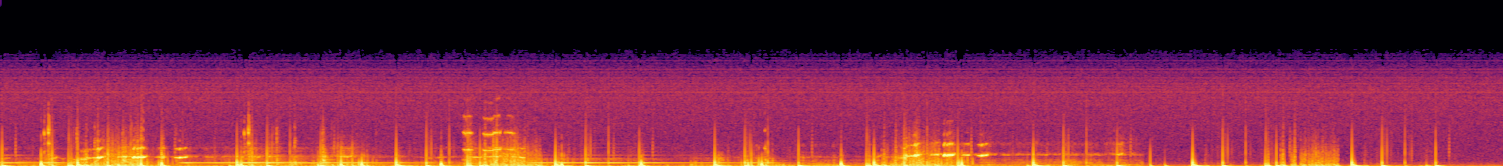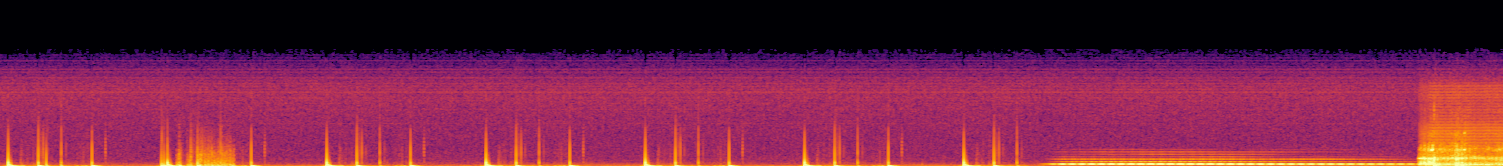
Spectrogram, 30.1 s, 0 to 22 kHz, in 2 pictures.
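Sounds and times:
low sharp thumps: 0.0s - 14.5s, 15.1s - 17.7s, 18.3s - 19.3s, 19.9s - 20.9s, 23.1s - 25.7s.

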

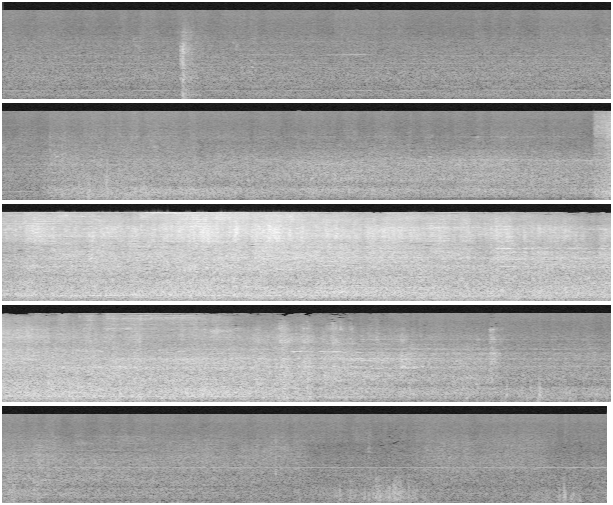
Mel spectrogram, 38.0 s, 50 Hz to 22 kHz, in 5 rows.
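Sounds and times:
electric train passing: 0.0s - 38.0s
railway station rumble: 0.0s - 38.0s
faint hiss: 29.5s - 38.0s.

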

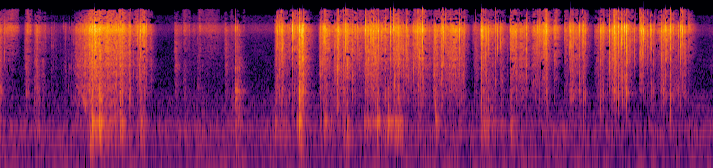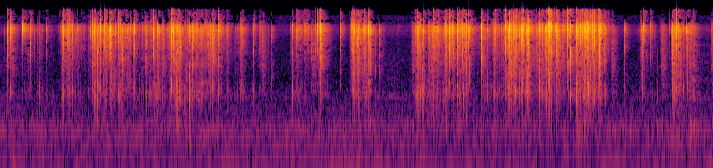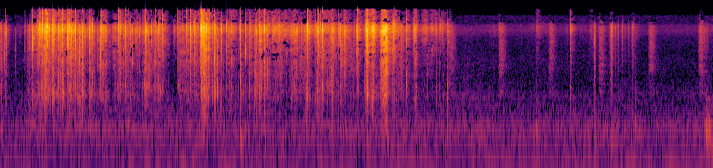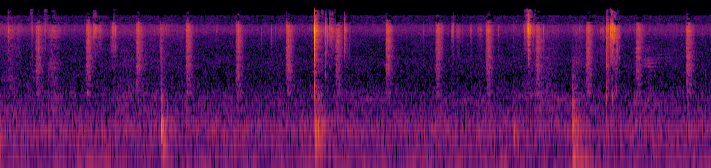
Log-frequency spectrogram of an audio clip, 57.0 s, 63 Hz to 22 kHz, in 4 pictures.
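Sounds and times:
plastic wrappers crinkling: 1.4s - 3.0s, 5.5s - 37.5s.

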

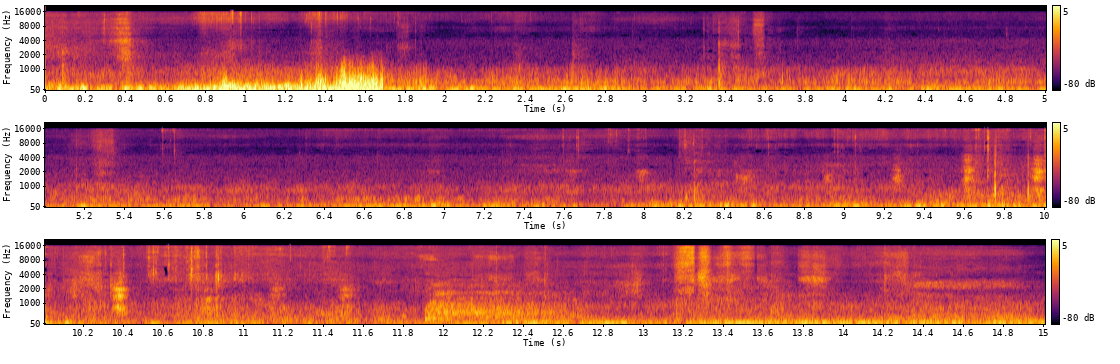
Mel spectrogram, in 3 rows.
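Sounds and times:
small dog puffing and clicking: 7.6s - 11.6s.

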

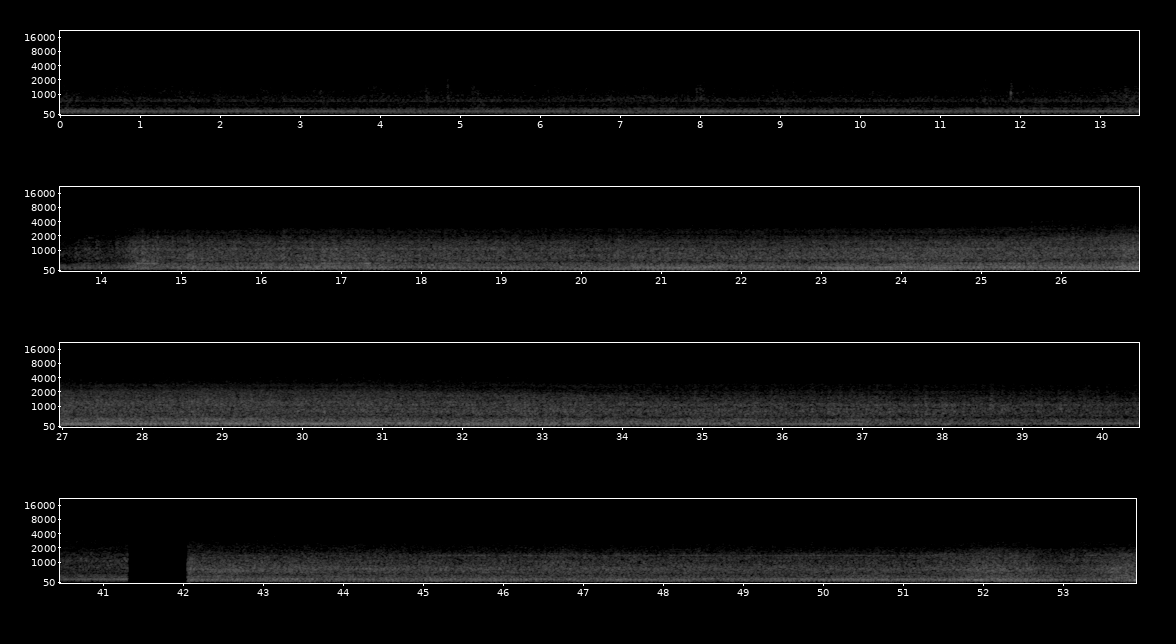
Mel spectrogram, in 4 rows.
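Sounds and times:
wood chipper running: 12.7s - 40.4s.

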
